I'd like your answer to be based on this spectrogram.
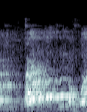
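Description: A dog from the video game Final Fantasy XV lets out a short, loud, close bark in a single burst, with no talking.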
